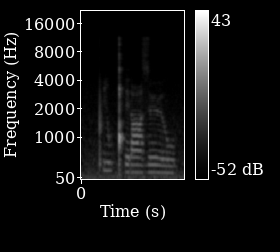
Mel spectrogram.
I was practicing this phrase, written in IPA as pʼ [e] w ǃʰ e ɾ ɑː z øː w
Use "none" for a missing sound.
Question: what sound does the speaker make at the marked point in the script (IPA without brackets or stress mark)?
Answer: i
